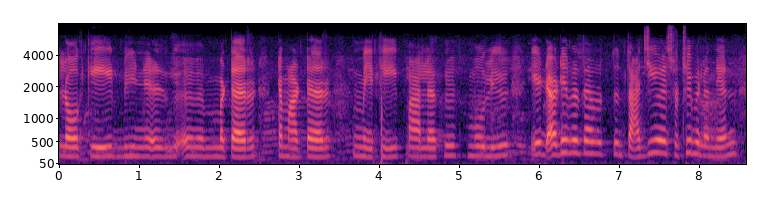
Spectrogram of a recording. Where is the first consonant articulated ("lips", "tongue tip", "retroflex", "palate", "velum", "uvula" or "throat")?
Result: tongue tip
